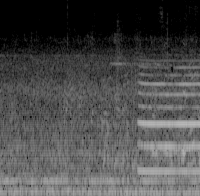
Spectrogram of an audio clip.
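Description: Horn of the Vande Bharat Express sounding, starting about two-thirds of the way in as one long, steady multi-note chord over background noise.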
